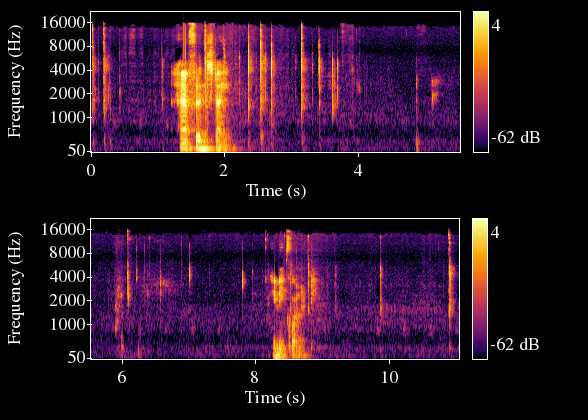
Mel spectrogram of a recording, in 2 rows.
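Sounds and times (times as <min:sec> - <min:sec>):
stylus tapping on tablet: 0:00.0 - 0:03.8.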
